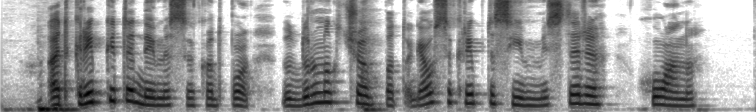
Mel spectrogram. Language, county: Lithuanian, Šiauliai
